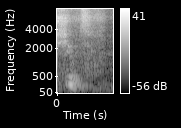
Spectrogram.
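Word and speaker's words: Schultz: Mack at the time lived on Shoes Plantation, as I said, pronounced Shoots by the locals.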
